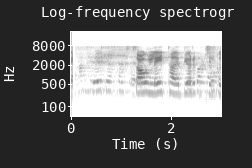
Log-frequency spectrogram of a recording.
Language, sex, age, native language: Icelandic, male, 10, Icelandic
